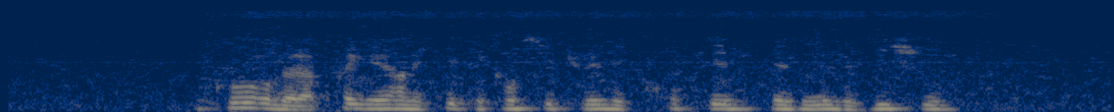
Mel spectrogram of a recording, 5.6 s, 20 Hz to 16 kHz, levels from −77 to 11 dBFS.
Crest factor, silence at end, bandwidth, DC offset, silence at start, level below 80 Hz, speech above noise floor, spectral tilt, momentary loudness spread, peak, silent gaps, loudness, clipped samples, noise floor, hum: 16 dB; 0.8 s; 11.5 kHz; under 0.1%; 1 s; -60 dBFS; 30 dB; -8 dB/octave; 10 LU; -16 dBFS; none; -31 LUFS; under 0.1%; -60 dBFS; none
